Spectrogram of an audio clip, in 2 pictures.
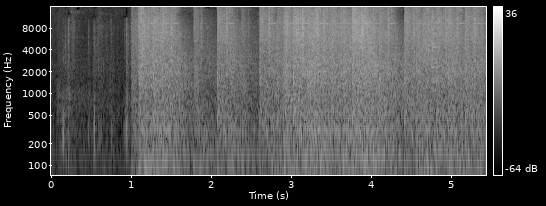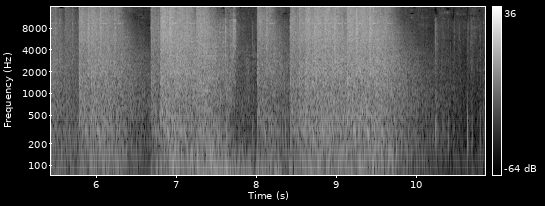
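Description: Rifle shots fire in rapid bursts.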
